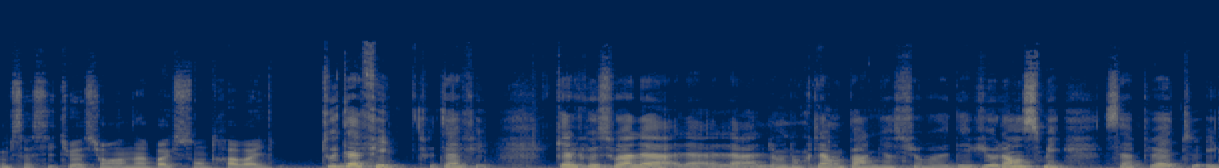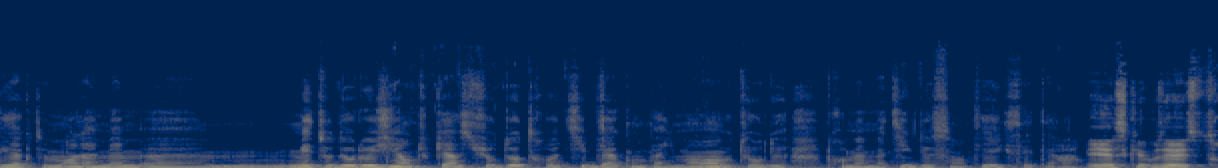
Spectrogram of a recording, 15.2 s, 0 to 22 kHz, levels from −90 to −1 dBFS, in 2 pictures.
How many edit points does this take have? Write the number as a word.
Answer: zero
